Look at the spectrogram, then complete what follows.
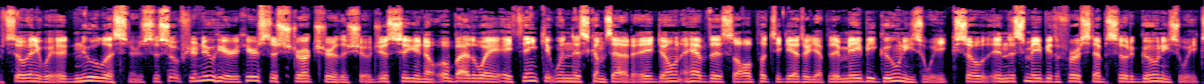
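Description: A man with a creaky voice hosting a podcast in a soothing, long-winded bedtime monologue that meanders and interrupts itself. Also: mid-range voice, steady tone, fairly quick, few pauses, dry recording, clean studio sound. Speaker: podcast host.

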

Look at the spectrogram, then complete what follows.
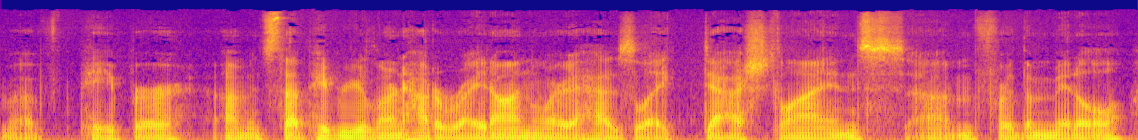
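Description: A man's voice: rumbling low, steady tone, moderate pace. A man hosting a podcast, chatting casually and rambling with lots of fillers and jokes. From Maryland, USA. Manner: rambling, filler-heavy, joking. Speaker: podcast host. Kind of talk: casual chat.

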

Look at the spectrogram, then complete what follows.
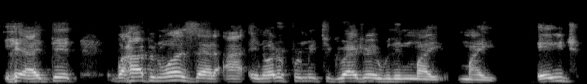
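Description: A man's voice: fairly high pitch, fairly even intonation, normal speed, darkish tone, no echo. A Spanish-speaking man from the Dominican Republic, with a Dominican accent, talking as a podcast guest, hesitant with many fillers and restarts. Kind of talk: casual interview chat. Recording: dry, dull lo-fi sound.

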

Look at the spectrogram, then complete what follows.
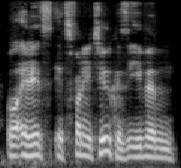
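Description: A man's voice: mid-range voice, fast talker, darkish tone, dry recording, clean studio sound. A man co-hosting a casual chat, speaking in an informal, agreeable, easygoing way. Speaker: podcast co-host.

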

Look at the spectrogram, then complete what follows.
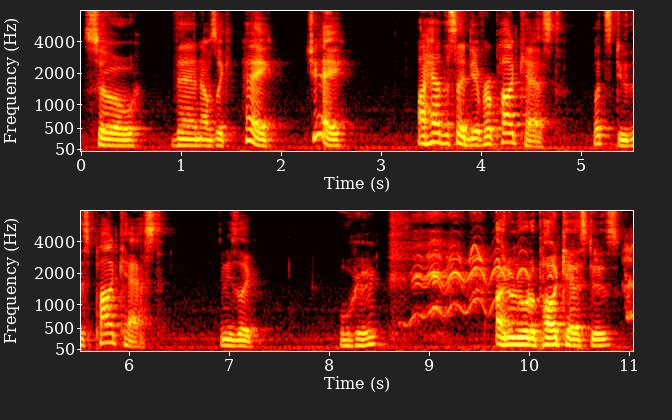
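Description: A man's voice: medium pitch, measured pace, pauses often. A man with an American accent chatting casually as a podcast co-host, joking and self-deprecating. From Connecticut, US. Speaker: podcast co-host, audio drama creator. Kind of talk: casual Q&A chat.

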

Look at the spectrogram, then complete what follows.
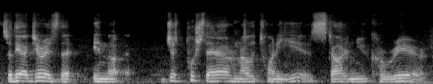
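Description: A man's voice: mid-range voice, brisk. Fifty-something Australian man, earnest explainer. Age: 50s. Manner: earnest, explanatory, frequent restarts. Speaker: guest researcher. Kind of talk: remote interview. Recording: faint background noise.

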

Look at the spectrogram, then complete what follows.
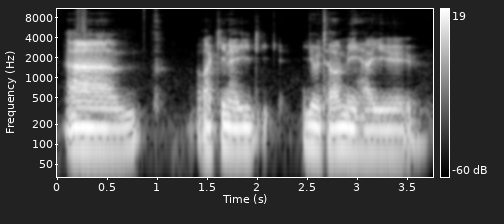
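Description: A man's voice: low voice, takes it slowly, a bit bright. An Australian man hosting a podcast, chatting casually and rambling, often restarting and searching for words. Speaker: podcast host. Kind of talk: casual chat.

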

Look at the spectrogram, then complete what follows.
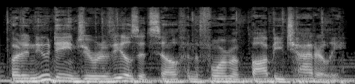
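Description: A man's voice: mid-range voice, fairly quick, over loud music. A man hosting a fiction podcast, reading scripted narration. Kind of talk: scripted podcast recap and sponsor read.

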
